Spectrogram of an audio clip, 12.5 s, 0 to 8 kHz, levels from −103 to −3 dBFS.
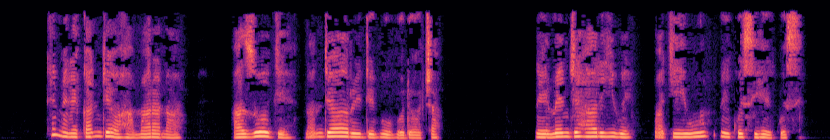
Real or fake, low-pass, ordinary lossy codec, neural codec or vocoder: fake; 7.2 kHz; MP3, 32 kbps; vocoder, 44.1 kHz, 128 mel bands, Pupu-Vocoder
